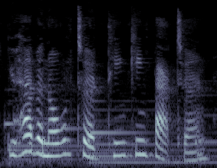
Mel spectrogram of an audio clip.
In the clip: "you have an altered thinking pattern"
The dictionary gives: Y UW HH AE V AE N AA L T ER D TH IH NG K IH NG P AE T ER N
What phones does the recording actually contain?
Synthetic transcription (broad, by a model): Y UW HH AE V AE N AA L T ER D T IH NG K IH NG P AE T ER N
